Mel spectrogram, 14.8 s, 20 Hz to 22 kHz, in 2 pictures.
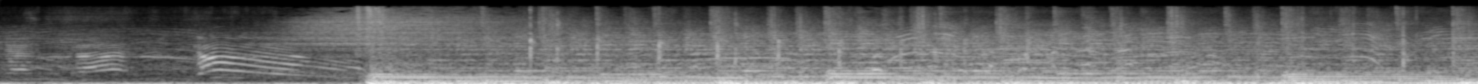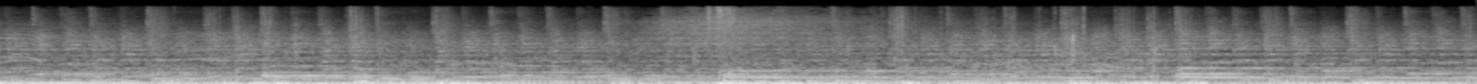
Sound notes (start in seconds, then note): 2.1 dramatic music; 4.0 crowd cheering; 6.3 dramatic music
